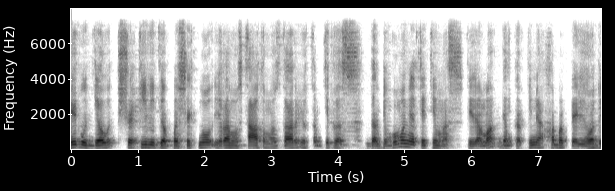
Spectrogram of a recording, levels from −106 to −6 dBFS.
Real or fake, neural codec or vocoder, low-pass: fake; codec, 44.1 kHz, 1.7 kbps, Pupu-Codec; 7.2 kHz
